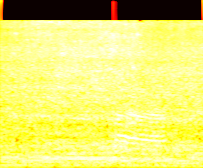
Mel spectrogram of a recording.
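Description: A road vehicle's engine running close by over steady street traffic noise.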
